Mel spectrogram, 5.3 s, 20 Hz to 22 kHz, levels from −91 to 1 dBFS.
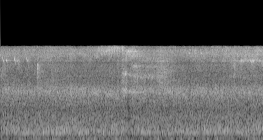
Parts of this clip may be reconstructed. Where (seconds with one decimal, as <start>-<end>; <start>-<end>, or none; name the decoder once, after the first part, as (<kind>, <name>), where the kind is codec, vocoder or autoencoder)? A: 0.8-2.7 (codec, DAC); 4.5-5.3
